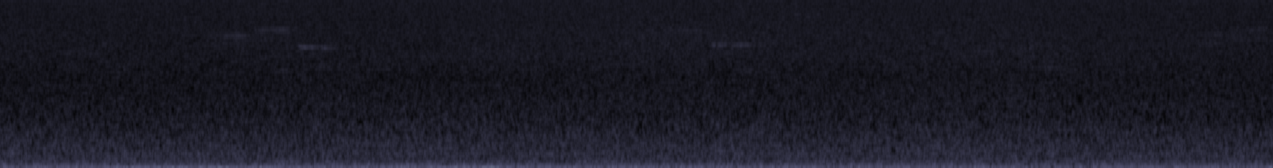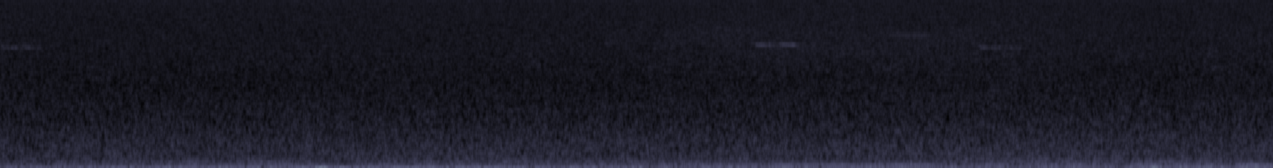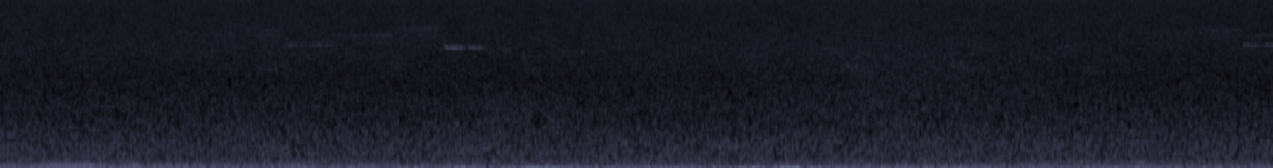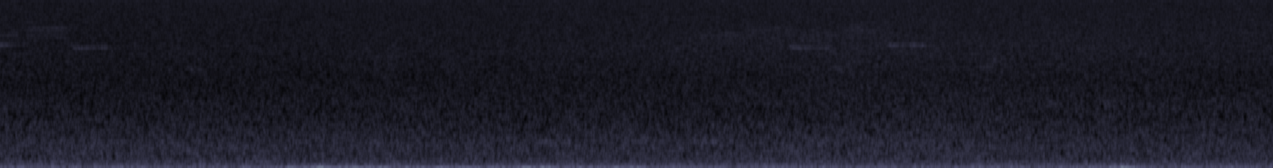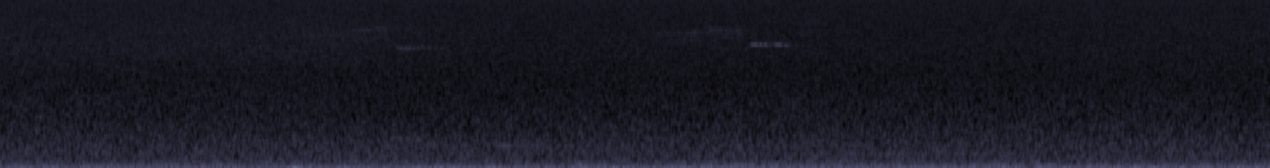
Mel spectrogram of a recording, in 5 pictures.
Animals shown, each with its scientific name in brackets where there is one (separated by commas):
Black-throated Green Warbler (Setophaga virens)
